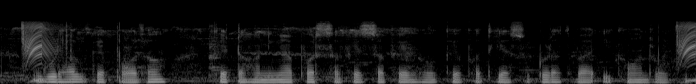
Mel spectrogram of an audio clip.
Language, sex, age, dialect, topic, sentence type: Bhojpuri, male, 18-24, Northern, agriculture, question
